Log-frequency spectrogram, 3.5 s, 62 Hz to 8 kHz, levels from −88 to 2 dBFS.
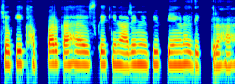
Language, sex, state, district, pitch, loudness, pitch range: Hindi, female, Chhattisgarh, Sarguja, 200 Hz, -18 LUFS, 195-200 Hz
